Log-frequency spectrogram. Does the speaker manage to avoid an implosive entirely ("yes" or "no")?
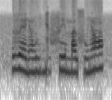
yes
